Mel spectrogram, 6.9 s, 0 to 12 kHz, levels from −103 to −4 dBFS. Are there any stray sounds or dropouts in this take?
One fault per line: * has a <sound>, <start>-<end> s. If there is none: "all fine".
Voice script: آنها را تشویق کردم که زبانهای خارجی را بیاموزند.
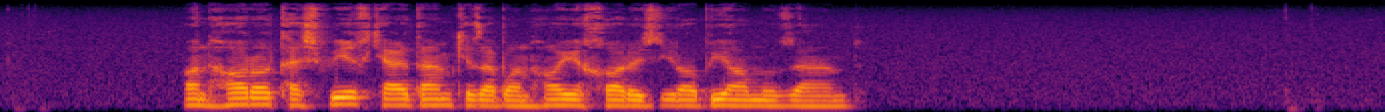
all fine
